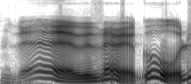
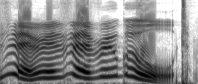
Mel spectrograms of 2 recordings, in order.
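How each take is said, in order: First: Said in the usual way. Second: Very high and very loud, slowly stretched; booming drawn-out praise. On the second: Pretend. Streamer hyping his rugby stream, booming high drawn-out praise. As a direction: belt "Very, very good" like a big hype call, dragging it out. Same catchphrase, second take.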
